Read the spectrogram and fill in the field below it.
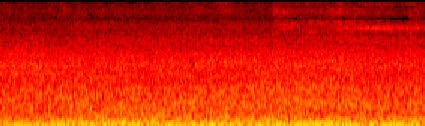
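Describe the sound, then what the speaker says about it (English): A train passes at night on a remote route toward Mohe in northern China, heard as a steady, muffled rumble that holds at an even level throughout, with no voices. "Until suddenly a train appears in the night"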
